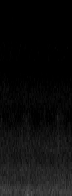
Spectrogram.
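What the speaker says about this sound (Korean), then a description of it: "물소리 들리시죠?" Mountain valley stream in the upper gorge near Unmunsa temple in Cheongdo, with water flowing steadily in a continuous broadband rush, fairly close, with no voices.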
